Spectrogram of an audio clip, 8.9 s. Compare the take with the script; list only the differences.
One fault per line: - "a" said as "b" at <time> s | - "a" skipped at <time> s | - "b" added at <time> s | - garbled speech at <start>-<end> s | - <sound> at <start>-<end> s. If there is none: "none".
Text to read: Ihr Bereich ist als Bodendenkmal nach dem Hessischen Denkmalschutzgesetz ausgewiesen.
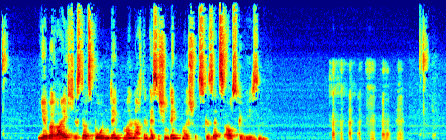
- laugh at 6.6-8.1 s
